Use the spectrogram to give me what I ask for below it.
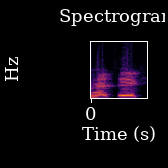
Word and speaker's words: Hertic: My name Hertic is just saying you're having a busy day. So like you saying you have a hectic day, I try to spell it the HERTIC as hectic, which is very straight.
